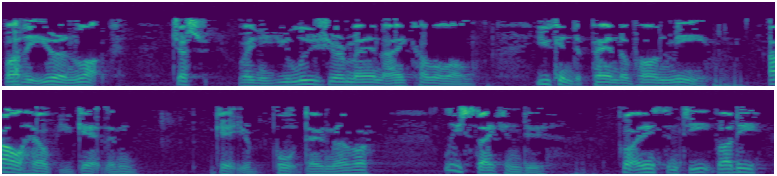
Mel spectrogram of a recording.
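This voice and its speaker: A man voicing a cringing, wheedling villain in a storybook reading, with whiny, slangy, croaky speech. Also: fairly low pitch, lively intonation, normal speed, lo-fi sound. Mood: ingratiating. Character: whining, cringing, wheedling villainous man, rough gang boss.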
